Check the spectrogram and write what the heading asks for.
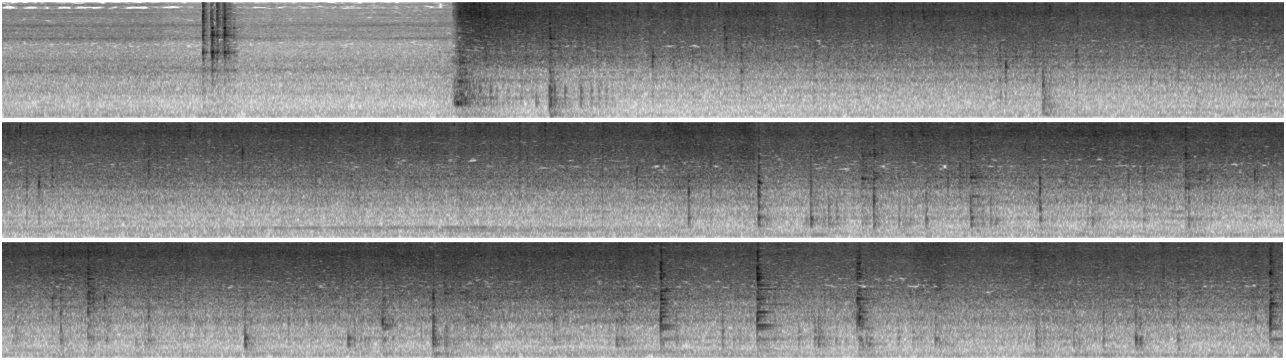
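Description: Chopped onion dropped into hot oil in a metal pot, setting off a loud, steady sizzle about three seconds in. From about halfway on, a plastic spoon stirring the onion adds many small scrapes and taps against the pot.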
